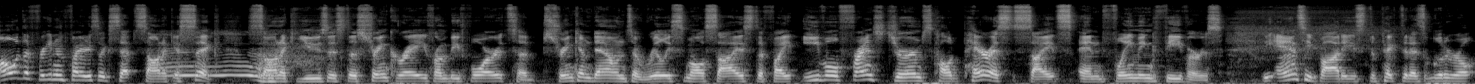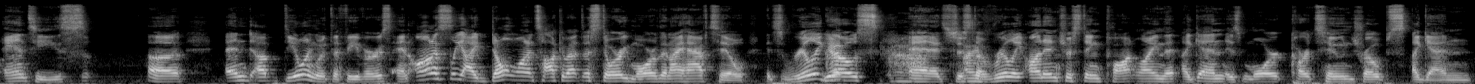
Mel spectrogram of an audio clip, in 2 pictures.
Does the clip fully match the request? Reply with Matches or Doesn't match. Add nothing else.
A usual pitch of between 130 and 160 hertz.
Matches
